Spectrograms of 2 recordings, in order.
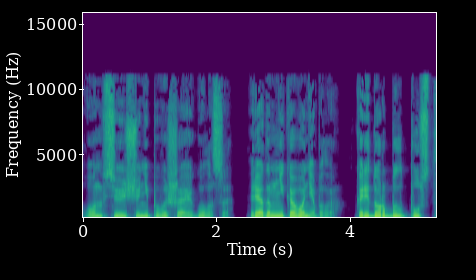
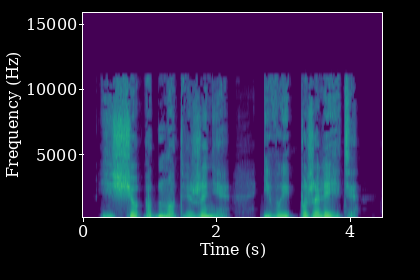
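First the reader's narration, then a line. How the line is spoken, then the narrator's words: Quiet but harsh. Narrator (Russian): сказала тихо, но жестко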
